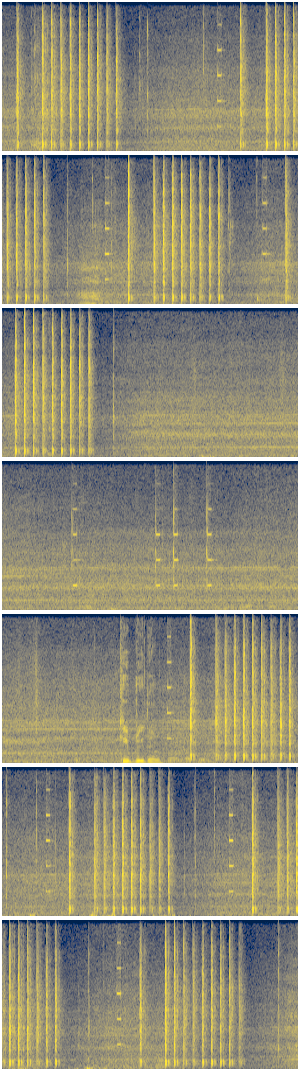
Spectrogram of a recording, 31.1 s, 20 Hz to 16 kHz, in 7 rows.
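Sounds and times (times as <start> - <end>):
steady hum: 0.0 - 31.0.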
